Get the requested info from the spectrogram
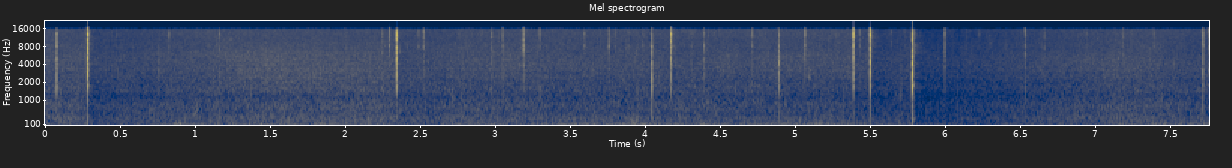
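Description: Wood fire burning in a small folding bushbox stove: a steady low hiss of flame with sharp cracks and pops every second or so as the wood splits and throws sparks.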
